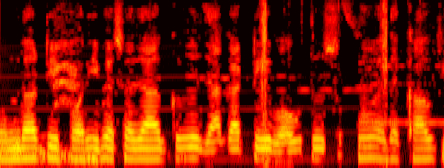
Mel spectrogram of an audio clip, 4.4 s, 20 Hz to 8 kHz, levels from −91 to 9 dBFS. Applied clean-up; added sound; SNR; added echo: classical method spectral subtraction.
